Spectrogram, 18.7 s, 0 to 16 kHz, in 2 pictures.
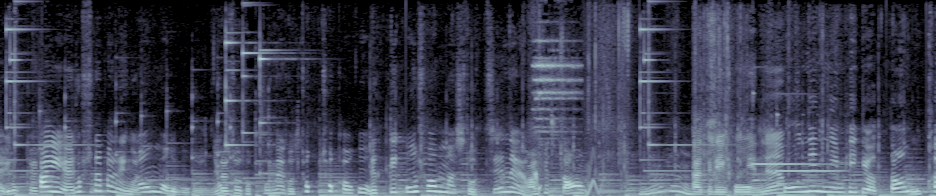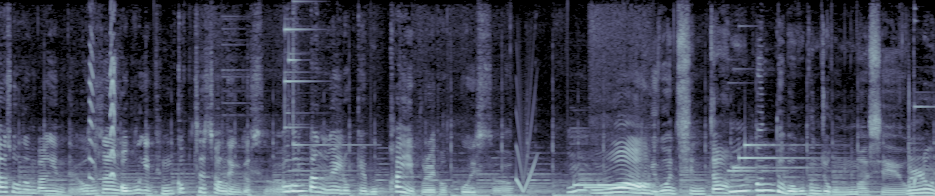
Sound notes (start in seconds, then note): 5.3 nom nom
